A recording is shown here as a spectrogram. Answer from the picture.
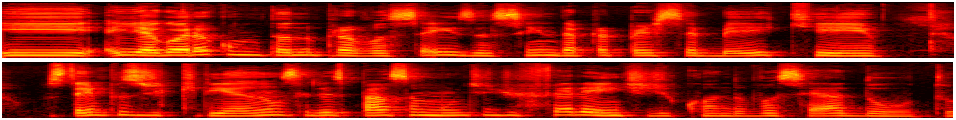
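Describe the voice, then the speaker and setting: On a very clean recording with a silent background, a woman talks at a fairly quick pace in a dark, mellow tone, at medium pitch with fairly even intonation. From Rio Grande do Sul, then Santa Catarina (southern Brazil). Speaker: podcaster. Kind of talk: personal storytelling monologue. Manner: casual, conversational.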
